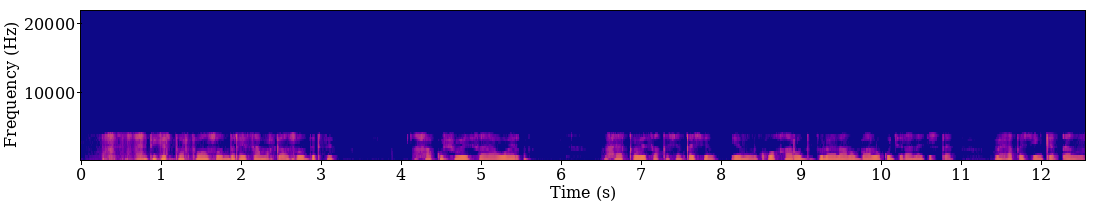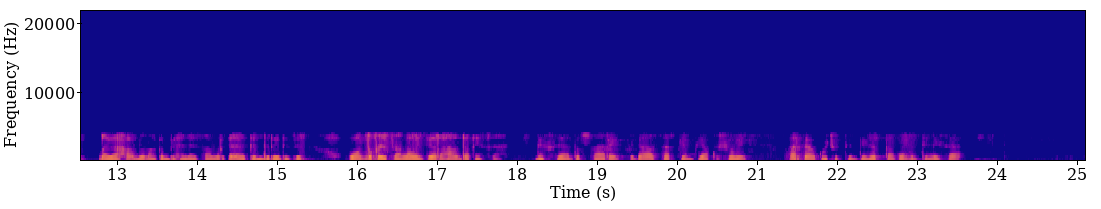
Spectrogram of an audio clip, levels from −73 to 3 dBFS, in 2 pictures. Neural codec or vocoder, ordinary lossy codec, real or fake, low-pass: none; AAC, 16 kbps; real; 7.2 kHz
